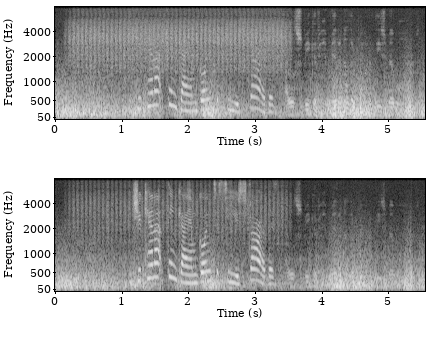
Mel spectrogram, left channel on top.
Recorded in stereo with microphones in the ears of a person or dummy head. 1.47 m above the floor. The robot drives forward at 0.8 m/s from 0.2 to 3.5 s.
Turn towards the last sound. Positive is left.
turn(degrees=40)  # may be behind; listen again after turning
